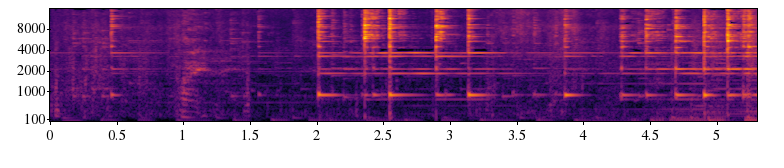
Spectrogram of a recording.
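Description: Bell on a young calf's collar clanking as the calf moves its head, a short ringing note each time. The clanks are sparse at first, then come quickly and steadily, three to four a second, from about two seconds in.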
